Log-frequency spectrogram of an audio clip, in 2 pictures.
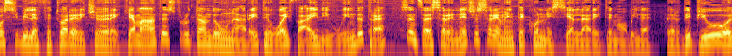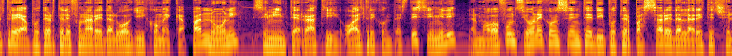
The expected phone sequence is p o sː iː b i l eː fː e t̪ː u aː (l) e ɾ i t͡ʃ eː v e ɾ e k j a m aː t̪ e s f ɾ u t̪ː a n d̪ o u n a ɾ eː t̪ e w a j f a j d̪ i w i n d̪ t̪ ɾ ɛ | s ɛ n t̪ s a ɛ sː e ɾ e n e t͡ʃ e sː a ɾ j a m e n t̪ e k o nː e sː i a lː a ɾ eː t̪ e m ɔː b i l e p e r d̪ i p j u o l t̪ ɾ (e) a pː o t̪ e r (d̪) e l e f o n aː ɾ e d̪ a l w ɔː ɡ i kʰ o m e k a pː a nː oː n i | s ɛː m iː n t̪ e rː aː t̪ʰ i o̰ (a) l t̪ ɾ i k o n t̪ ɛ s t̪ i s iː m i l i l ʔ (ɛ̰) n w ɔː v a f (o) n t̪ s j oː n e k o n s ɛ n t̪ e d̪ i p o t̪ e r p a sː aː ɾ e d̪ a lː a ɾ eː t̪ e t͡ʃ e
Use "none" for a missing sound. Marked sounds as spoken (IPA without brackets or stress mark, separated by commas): ɾ, e, t̪, a, a̰, u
